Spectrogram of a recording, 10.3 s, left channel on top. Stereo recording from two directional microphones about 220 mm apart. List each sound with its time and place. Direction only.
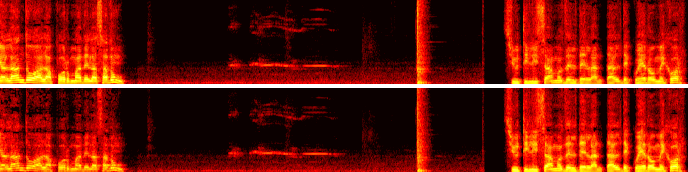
0.0 s speech: 40° left (ahead or behind)
7.5 s speech: 15° right (ahead or behind)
